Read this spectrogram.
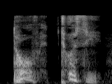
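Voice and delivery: unvoiced spiteful hiss; hissed whisper. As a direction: hiss it under your breath. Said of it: "zischt Anna".

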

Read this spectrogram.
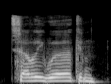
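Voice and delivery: high-pitched Liverpudlian caller. A narrator's reading. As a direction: quiz them in a high Liverpudlian accent. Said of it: "in his best Liverpudlian".

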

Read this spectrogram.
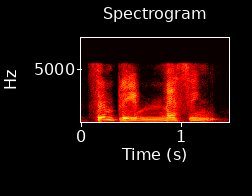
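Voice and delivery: high, slow, drawn-out reverie; dreamy. A narrator's reading. Rat rows on, forgetting to look, dreamily. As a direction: drift off into a daydream. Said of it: "he went on dreamily".

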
